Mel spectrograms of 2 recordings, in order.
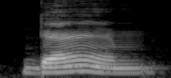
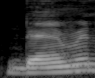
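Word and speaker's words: damn: जाएगा तो hymn hymn डैम डैम डैमन नहीं पढ़ा जाएगा डैमन नहीं पढ़ा जाएगा डैम पढ़ा जाएगा ठीक है उसके बाद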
